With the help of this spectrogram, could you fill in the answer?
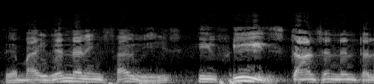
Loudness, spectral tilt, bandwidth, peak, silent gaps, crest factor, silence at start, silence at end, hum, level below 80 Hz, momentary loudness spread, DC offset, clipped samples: -20 LUFS; -7 dB/octave; 11.5 kHz; -4 dBFS; none; 16 dB; 0.05 s; 0 s; none; -36 dBFS; 8 LU; under 0.1%; under 0.1%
